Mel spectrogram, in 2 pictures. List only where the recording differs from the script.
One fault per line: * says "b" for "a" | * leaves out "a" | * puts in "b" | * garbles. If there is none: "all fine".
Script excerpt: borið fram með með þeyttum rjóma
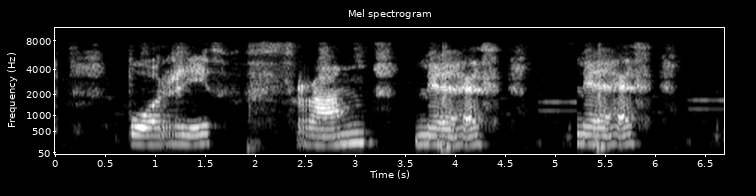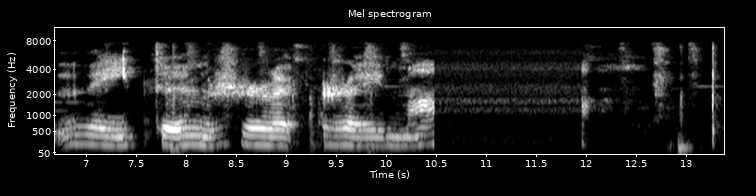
all fine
